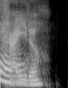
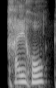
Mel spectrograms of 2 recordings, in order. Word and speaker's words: Jairo: Eh bien, comment vous le prononcez, vous? – Jairo. – Jairo. – Jairo. – Ah oui, on a toujours dit Jairo.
